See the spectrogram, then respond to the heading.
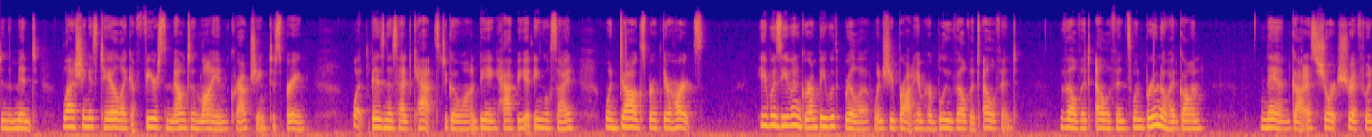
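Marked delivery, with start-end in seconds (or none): none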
